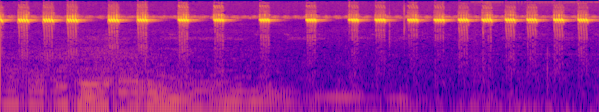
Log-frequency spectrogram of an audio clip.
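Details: Adult crickets, a male and a female, suited to songbird training: crisp shrill chirps about three per second, irregular then quickening, over a faint low rumble during the first half.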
